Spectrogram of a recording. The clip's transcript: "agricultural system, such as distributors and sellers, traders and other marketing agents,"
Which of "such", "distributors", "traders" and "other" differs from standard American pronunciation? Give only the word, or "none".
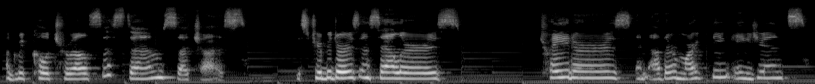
none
